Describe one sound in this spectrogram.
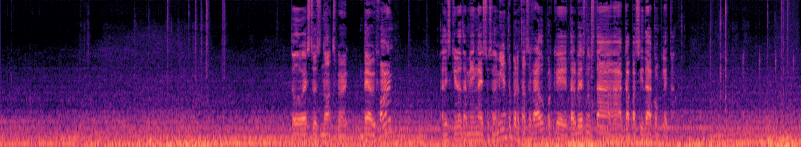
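A car drives along with a low, steady rumble of engine and tyres.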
